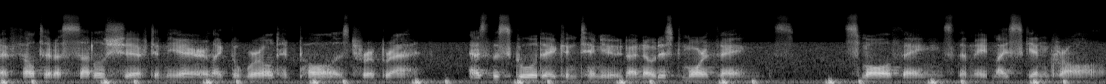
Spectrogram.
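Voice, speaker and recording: A man narrating a scripted horror story in a measured, ominous first-person manner. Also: a bass voice, a bit bright, slight background noise, rough recording.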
